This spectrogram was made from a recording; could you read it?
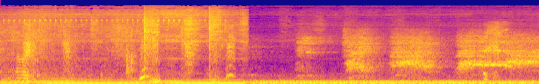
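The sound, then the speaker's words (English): A man, the film character Han Solo, lets out anguished, strained screams and cries in bursts, loud, over a dense movie soundtrack with a steady low rumble and scattered crashing noise. “Let's get to those, you know, poor Han anguish screams.”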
